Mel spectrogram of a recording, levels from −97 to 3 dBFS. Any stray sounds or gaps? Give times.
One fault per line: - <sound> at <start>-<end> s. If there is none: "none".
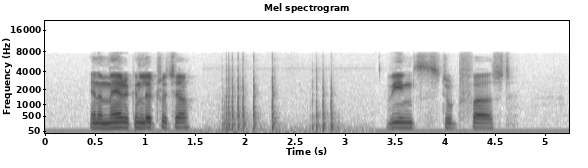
- squeak at 1.7-3.2 s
